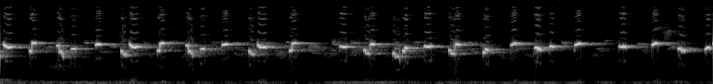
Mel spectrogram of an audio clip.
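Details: Sooty-headed bulbul pouring out a long, continuous training song for young birds: rapid bubbly whistled notes, rising and falling, several per second without pause.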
